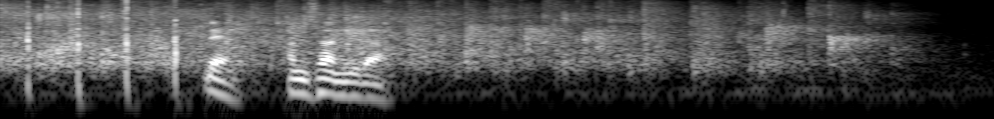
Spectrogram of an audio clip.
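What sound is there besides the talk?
audience applause in a church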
